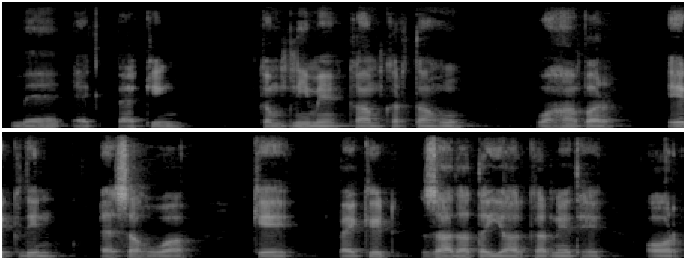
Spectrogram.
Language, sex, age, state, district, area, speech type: Urdu, male, 30-45, Delhi, Central Delhi, urban, spontaneous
